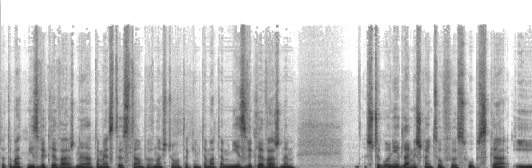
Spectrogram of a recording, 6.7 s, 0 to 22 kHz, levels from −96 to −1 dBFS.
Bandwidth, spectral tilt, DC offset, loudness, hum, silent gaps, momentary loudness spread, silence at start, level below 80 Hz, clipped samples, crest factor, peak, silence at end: 19 kHz; -5 dB/octave; under 0.1%; -23 LUFS; none; none; 6 LU; 0 s; -58 dBFS; under 0.1%; 16 dB; -8 dBFS; 0 s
